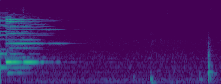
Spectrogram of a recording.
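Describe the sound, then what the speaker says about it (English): A single bright electronic chime from a Ring video doorbell rings out and fades over about a second, followed by quiet with a few faint knocks. "Why is there somebody ringing my doorbell?"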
